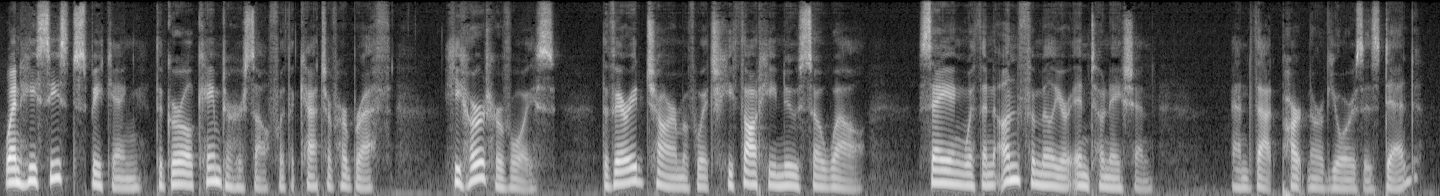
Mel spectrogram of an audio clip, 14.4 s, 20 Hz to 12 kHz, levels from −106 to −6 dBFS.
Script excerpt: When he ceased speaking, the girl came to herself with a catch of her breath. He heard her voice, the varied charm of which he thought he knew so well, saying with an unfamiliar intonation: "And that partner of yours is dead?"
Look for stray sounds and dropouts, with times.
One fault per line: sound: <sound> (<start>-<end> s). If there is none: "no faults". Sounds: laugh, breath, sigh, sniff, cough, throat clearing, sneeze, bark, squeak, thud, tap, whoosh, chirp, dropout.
no faults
